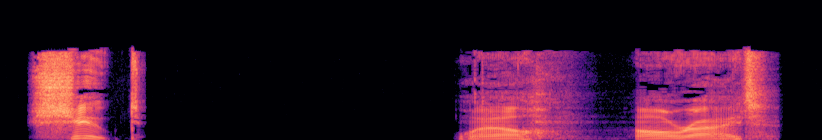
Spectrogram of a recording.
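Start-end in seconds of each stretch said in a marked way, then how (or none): 2.3-3.9 nervous, anxious tone. Mitch answers the cattle buyer, who has covered his bet: nervous. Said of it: "Mitch said nervously".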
